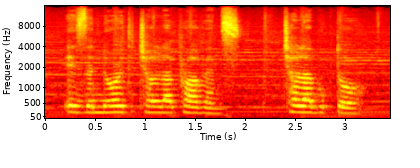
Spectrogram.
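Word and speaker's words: 전라북도: Located below the Chungcheong provinces is the North Jeolla Province, Jeollabuk-do. Separately, the characters are pronounced as Chon, La, Buk, Do, but together it's Jeollabuk-do, Jeollabuk-do. The capital of the North Jeolla Province is Jeonju, Jeonju, Jeonju.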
